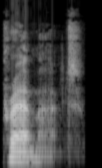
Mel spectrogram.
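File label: "prayer mat", English, British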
